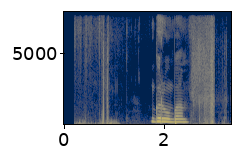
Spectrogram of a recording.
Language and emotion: Russian, neutral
